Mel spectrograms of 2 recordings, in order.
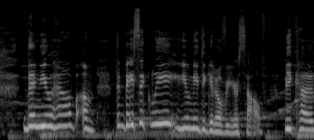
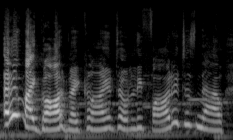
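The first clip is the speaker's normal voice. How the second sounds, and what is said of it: Snobbish put-on accent. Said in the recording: “What accent is that? ... That's a snobbish accent.”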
